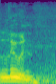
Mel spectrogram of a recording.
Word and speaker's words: Lewin: you say his first I said Lewin so it's Ewing with an L that makes sense on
